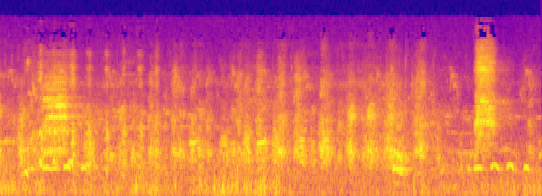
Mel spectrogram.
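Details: Crested myna (Acridotheres cristatellus), call.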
